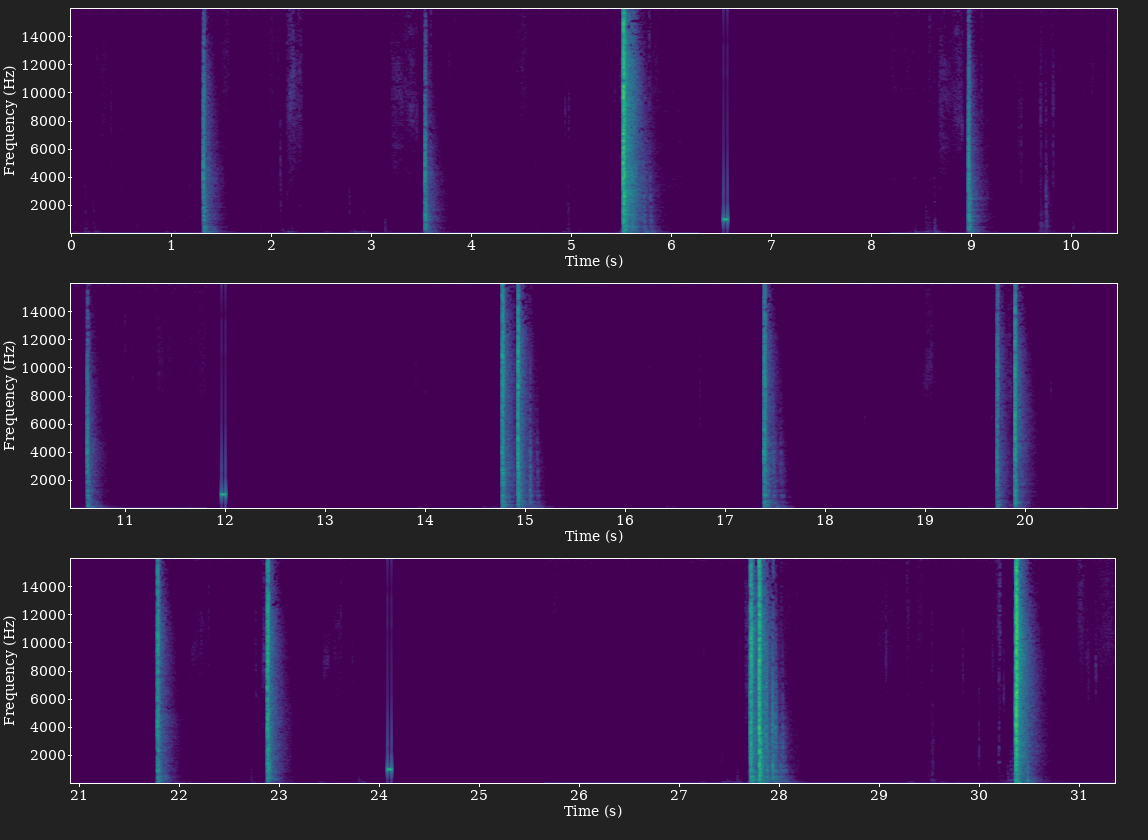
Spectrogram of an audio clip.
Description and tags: Cupboard door
catering, empty, field-recording, kitchen, sink, stereo, water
